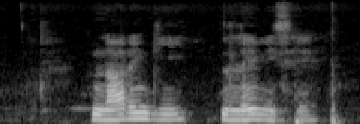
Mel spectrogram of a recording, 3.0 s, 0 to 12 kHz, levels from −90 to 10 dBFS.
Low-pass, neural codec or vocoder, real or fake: 10.8 kHz; none; real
